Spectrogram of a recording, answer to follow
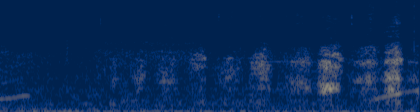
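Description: Great Dane mix dog panting quickly and faintly, with a short high whine at the start and another at the end.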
